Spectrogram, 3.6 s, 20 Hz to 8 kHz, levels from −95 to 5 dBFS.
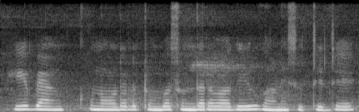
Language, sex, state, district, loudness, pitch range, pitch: Kannada, female, Karnataka, Bangalore, -13 LUFS, 220-230 Hz, 225 Hz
